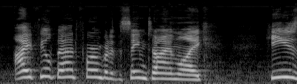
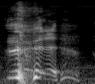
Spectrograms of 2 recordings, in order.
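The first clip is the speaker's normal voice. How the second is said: burst of laughter; 10 semitones higher, 4 dB louder than usual. Real, not acted. Laughing while retelling the fight.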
